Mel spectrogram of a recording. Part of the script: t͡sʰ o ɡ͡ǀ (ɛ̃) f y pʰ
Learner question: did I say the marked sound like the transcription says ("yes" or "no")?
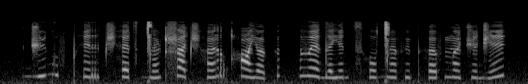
yes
